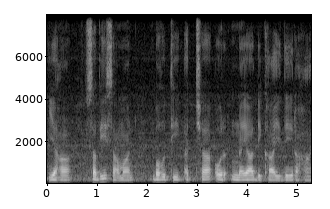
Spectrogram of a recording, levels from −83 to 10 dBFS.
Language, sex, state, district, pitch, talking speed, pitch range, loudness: Hindi, male, Madhya Pradesh, Dhar, 100 Hz, 125 wpm, 95-110 Hz, -18 LUFS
